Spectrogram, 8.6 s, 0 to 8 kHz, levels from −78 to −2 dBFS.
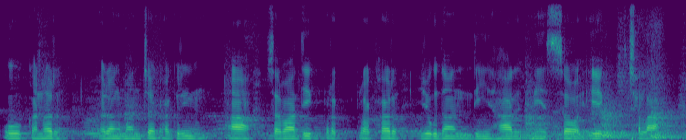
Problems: none marked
